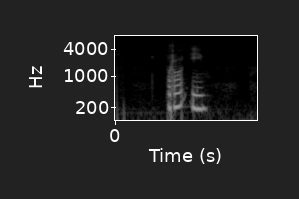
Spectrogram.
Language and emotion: Russian, neutral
